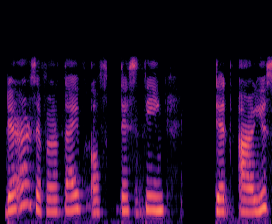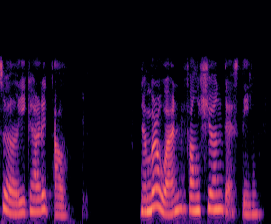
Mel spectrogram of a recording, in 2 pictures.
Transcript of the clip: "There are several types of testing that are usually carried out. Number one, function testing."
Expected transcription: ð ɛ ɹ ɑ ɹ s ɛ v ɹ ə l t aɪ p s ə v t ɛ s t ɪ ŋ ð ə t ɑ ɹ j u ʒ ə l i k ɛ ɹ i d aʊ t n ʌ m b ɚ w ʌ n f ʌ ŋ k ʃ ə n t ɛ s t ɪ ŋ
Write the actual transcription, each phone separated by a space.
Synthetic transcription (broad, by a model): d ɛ ɹ ɑ ɹ s ɛ v ɹ ə l t aɪ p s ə f t ɛ s t ɪ ŋ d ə t ɑ ɹ j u s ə l i k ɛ ɹ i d aʊ t n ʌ m b ɚ w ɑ n f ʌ ŋ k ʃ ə n t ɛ s t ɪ ŋ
